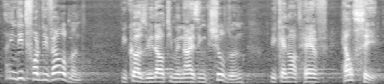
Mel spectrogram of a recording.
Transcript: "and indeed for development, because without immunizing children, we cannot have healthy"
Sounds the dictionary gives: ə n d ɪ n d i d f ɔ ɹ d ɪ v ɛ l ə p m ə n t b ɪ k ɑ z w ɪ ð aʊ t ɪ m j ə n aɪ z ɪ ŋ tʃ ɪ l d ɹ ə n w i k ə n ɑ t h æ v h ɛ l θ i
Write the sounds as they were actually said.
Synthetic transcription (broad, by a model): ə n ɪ n d i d f ɔ ɹ d ɪ v ɛ l ə p m ə n t b ɪ k ɑ z w ɪ ð aʊ t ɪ m j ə n aɪ z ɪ ŋ tʃ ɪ l d ɹ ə n w i k ə n ɑ t h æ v h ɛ l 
